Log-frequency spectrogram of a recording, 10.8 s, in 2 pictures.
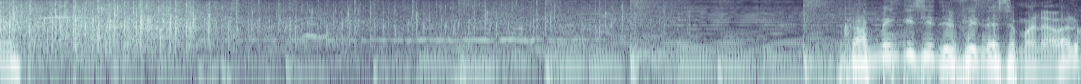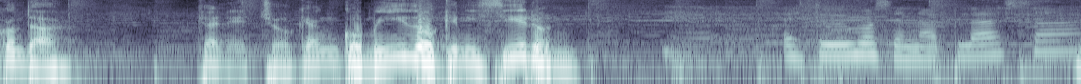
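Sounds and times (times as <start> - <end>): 
studio audience applause: 0.0 - 3.7
speech: 4.2 - 8.5, 9.3 - 10.8.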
